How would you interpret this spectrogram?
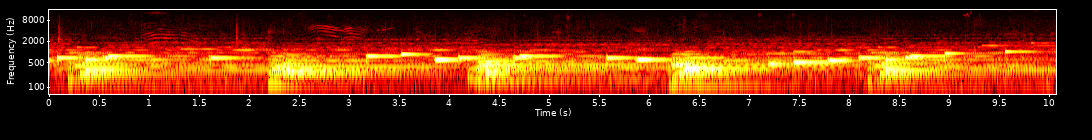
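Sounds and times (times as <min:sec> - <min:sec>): soft instrumental keyboard music: 0:00.0 - 0:10.0.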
